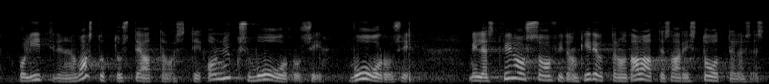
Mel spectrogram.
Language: Estonian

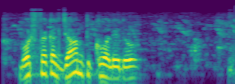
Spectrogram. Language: Sindhi Bhil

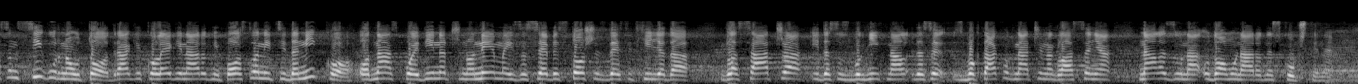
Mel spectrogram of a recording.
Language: Serbian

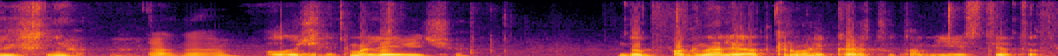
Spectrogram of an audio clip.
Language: Russian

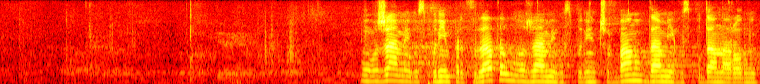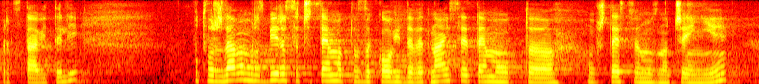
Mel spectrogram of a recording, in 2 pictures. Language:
Bulgarian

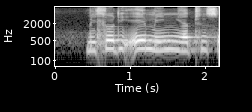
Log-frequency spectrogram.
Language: Southern Sotho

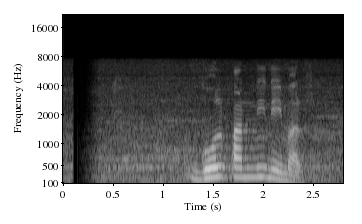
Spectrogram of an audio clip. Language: Bangla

